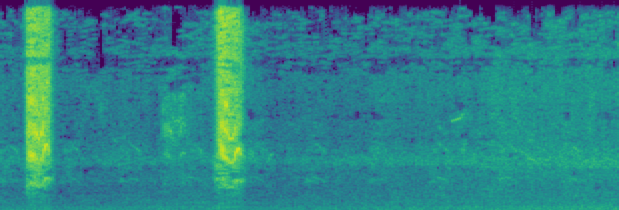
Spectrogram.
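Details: Female double-collared seedeater calling to stimulate males into singing: two short, sharp, high chips about one and a half seconds apart over a low, steady background hiss.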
